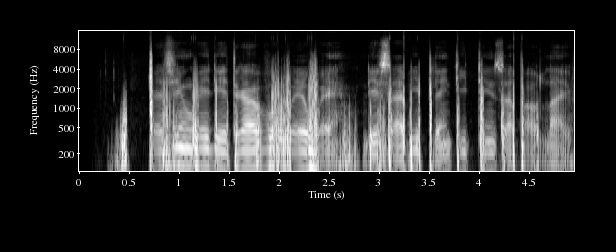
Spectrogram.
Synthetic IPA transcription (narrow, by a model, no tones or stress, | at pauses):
pɛsĩnwedet̪ɾavuwɛwɛ̰desabiplɛ̃ntitĩnza̰ba̰ʊtla̰jf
